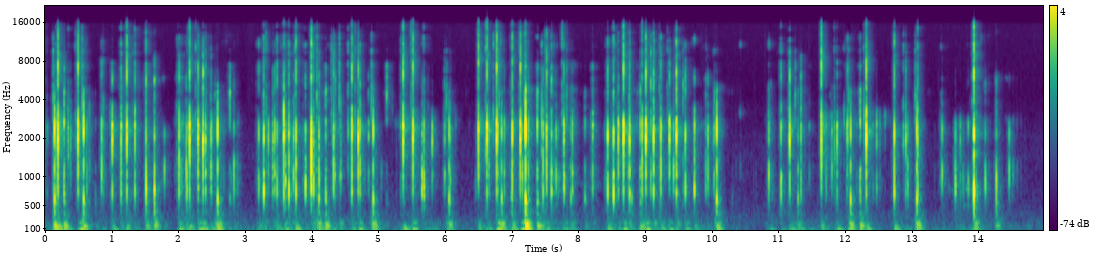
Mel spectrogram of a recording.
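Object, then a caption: Compact mechanical keyboard with PBT plastic keycaps. Fingertips type on a compact GMK67 mechanical keyboard with PBT plastic keycaps. Rapid bursts of crisp, bright keystrokes clatter in quick runs, broken by short pauses. Each keystroke dies away almost at once.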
